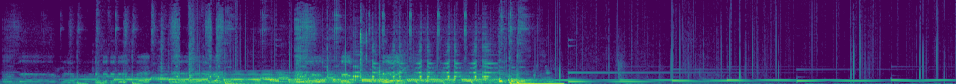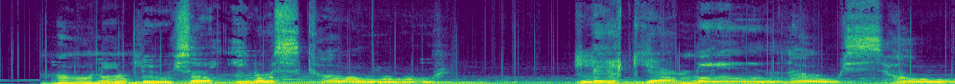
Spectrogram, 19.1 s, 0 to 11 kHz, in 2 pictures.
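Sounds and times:
radio show bumper jingle: 0:00.6 - 0:07.0
sustained tones ringing quietly: 0:00.6 - 0:09.8
speech: 0:10.2 - 0:14.0, 0:15.4 - 0:19.0.

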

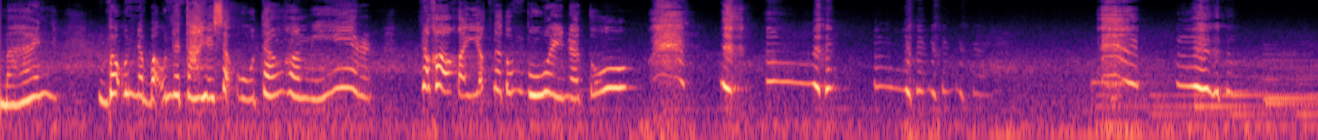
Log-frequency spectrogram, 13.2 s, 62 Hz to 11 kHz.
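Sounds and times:
speech: 0:00.0 - 0:08.4, 0:09.0 - 0:09.8, 0:11.0 - 0:12.6
woman crying and whimpering: 0:06.4 - 0:09.9, 0:10.9 - 0:12.7.

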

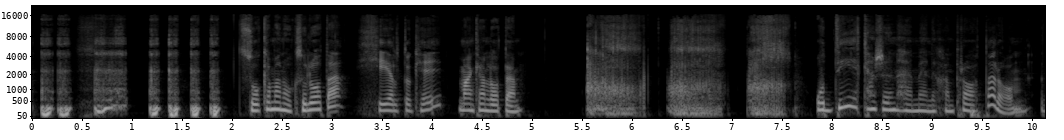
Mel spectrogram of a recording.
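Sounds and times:
person imitating a baby's snorey congested breathing: 0:00.0 - 0:02.0, 0:05.5 - 0:07.8
speech: 0:02.2 - 0:05.0, 0:07.9 - 0:10.1.

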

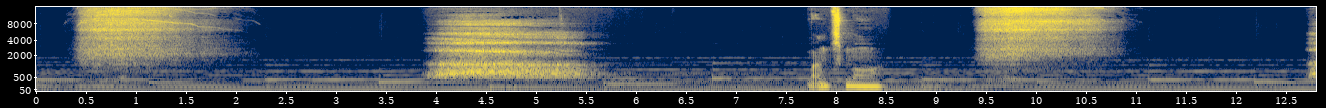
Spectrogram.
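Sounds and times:
soft steady musical drone: 0:00.0 - 0:12.7
deep breath in and out: 0:00.3 - 0:02.1, 0:03.9 - 0:05.8, 0:09.4 - 0:11.0
speech: 0:07.8 - 0:08.6.

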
